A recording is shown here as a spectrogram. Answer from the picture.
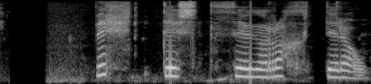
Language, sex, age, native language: Icelandic, female, 10, Icelandic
